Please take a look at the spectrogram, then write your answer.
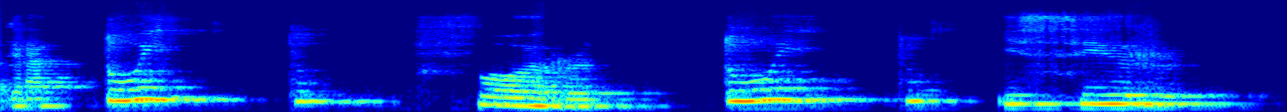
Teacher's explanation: com o U e o I formando um ditongo decrescente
